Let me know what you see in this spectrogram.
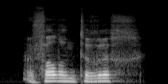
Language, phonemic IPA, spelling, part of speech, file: Dutch, /ˈvɑlə(n) t(ə)ˈrʏx/, vallen terug, verb, Nl-vallen terug.ogg
- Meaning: inflection of terugvallen: 1. plural present indicative 2. plural present subjunctive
